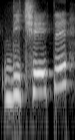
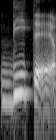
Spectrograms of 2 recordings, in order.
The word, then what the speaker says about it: dite: Okay, the second person plural, it's not dicete, as many foreign people say. It's wrong, it is dite, okay?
